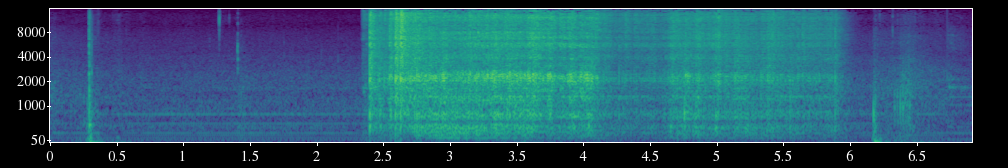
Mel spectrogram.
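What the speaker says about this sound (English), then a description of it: "So I'm just going to weld to them." Welding metal spacers for a firewood bundler: a loud, steady crackling arc starts after a brief lead-in of small clicks and holds for several seconds before fading, with a few sharp ticks around it.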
